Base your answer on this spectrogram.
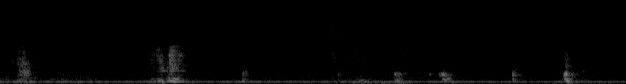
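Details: Female Frenchie pug puppy, nine months old, entertaining herself with a ball indoors: a loud snuffling snort, then a series of short huffing grunts every half second to second, over a constant low hum.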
